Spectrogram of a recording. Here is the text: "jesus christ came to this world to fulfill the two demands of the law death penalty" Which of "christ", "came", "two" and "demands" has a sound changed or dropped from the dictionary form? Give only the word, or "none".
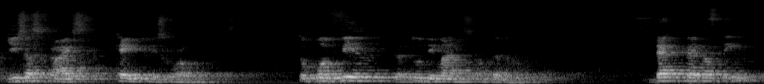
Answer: demands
